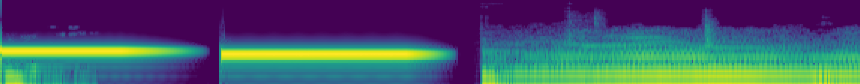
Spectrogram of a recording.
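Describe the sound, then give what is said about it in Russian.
An airplane passing over very low drones loudly and steadily, with a strong low hum and broad engine roar, cutting in abruptly after two flat electronic tone beeps. “А он, походу, очень низко пролетел, во-первых.”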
